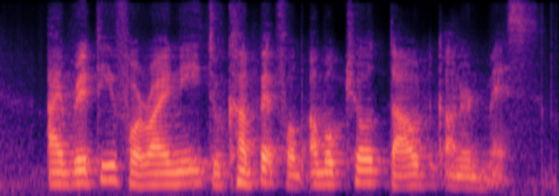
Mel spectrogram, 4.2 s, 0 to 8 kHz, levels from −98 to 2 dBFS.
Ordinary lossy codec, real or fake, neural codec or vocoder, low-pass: none; fake; codec, 16 kHz, 0.5 kbps, X-Codec, HuBERT features, trained on LibriSpeech; none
